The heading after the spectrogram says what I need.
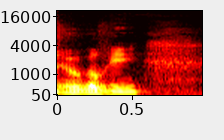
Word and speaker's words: Ogilvy: Nonfiction, uses the life of, is it James Ogilvy? Am I pronouncing that right? Okay, James Ogilvy, as a window into early American political and celebrity culture.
